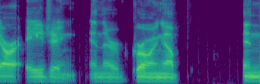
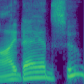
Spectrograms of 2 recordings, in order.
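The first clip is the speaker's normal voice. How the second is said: silly, high, pitched-up cartoon dog character voice; 9 semitones higher than usual. Suggesting a clip to post, the speaker quotes the line in a Goofy impression. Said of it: "doing a Goofy impression".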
